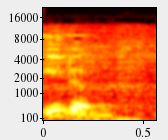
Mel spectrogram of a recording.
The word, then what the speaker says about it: Edom: And Edom, or as Americans pronounce it, Edom, is still the biblical enemy of Yaakov.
